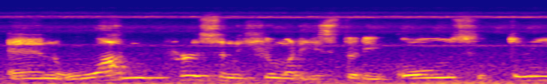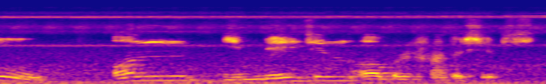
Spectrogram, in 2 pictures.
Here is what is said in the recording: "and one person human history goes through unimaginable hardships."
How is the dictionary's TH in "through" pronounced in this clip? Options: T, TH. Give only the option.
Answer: T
